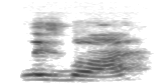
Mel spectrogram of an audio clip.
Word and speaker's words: Lisboa: Lisboa, how they say it, right?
